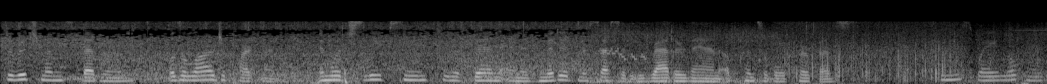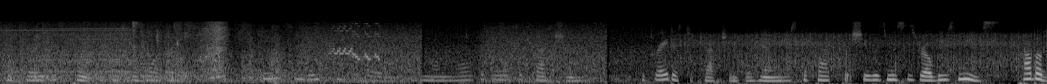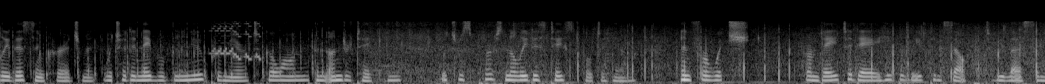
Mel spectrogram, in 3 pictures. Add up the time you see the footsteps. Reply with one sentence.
You can't hear the footsteps here.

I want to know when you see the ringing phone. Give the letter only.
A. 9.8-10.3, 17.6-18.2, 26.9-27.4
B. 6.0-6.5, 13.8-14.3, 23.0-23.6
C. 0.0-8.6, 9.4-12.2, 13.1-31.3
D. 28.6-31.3
B.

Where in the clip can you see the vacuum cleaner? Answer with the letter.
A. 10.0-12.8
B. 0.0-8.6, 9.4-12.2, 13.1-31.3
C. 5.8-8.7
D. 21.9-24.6
A.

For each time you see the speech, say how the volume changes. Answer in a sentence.
You can hear the speech from 0.0 to 8.6 s, at a steady volume; briefly from 9.4 to 12.2 s; and from 13.1 to 31.3 s, getting louder.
